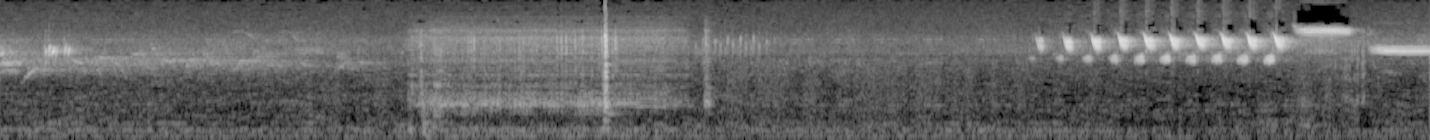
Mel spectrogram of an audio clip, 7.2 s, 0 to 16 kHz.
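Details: Yellowhammer singing at Kotthausen, Wuppertal Beyenburg, Germany, on 23 July 2021; a high, fast run of about ten repeated notes ends in a drawn-out final note, with earlier faint notes and a brief rustling noise.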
